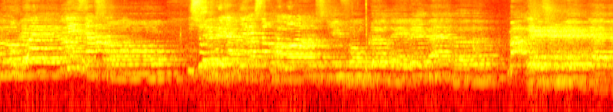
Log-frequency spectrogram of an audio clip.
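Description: Several voices singing together a cappella, in long phrases with short breaks about two and a half and about seven seconds in.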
